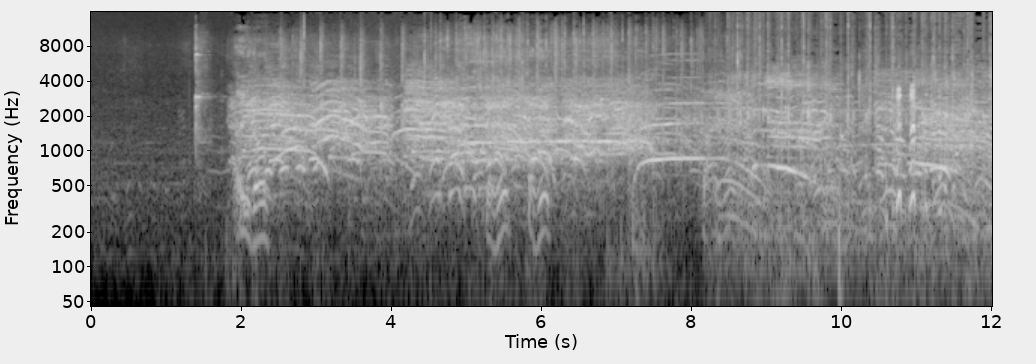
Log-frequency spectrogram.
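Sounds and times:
crowd yelling and cheering: 1.8s - 12.0s
people clapping: 2.0s - 12.0s.

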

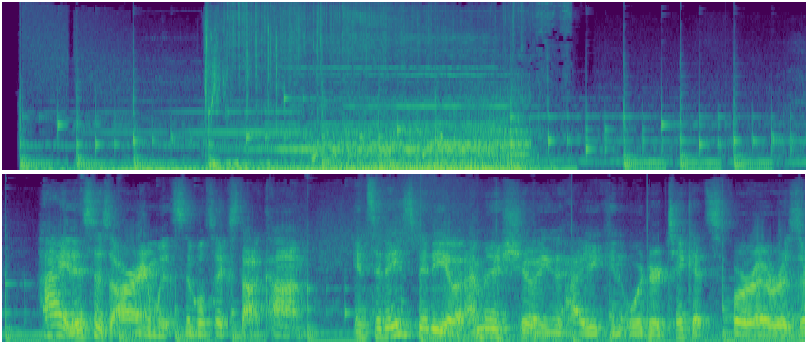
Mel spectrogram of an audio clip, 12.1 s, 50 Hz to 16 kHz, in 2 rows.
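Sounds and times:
logo intro music with low bass: 0.2s - 5.8s
wet splashy sound effect: 1.5s - 3.0s.

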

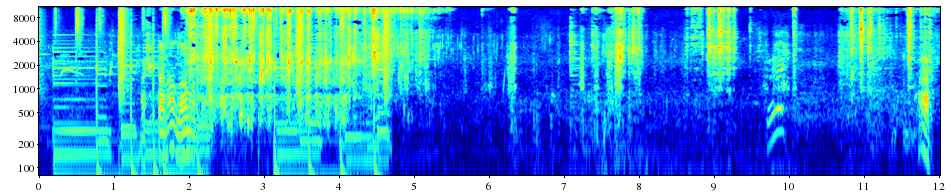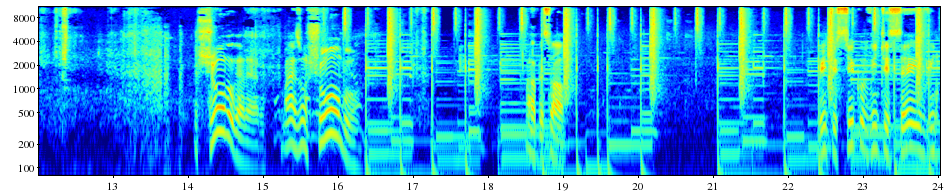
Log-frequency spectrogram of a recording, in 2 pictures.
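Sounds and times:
water and sand sloshing: 1.6s - 16.3s
metal scoop digging into wet mud: 1.8s - 5.4s.

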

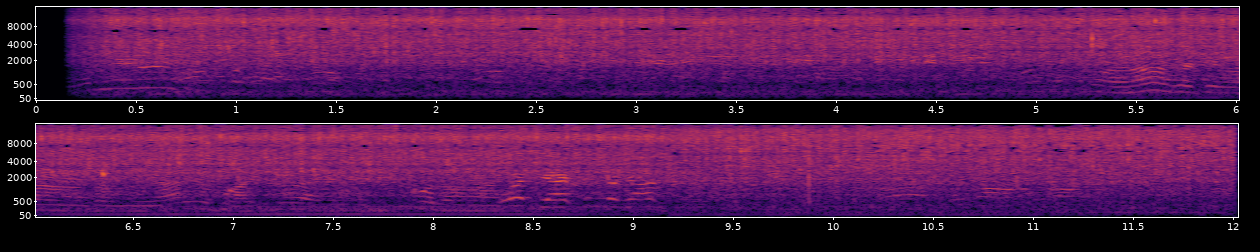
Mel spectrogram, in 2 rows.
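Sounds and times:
flowing river water: 0.2s - 12.0s.

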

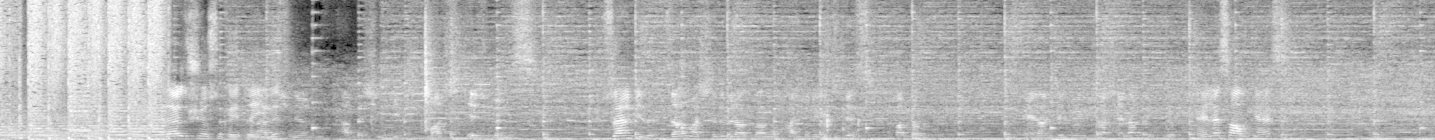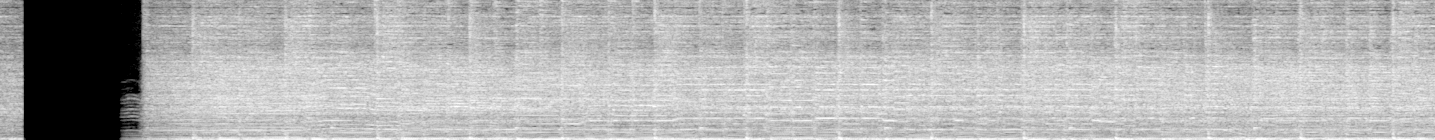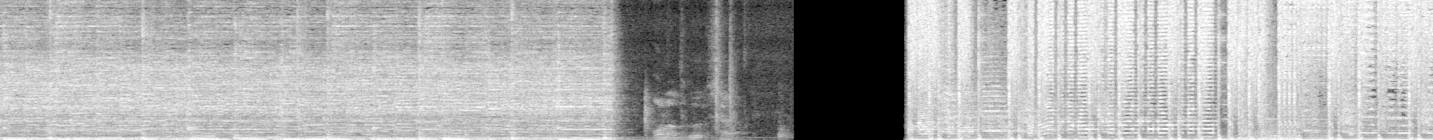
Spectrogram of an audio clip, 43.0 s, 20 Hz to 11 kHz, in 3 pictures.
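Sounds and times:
full band music: 0.0s - 1.7s
electric guitar: 15.7s - 34.9s.

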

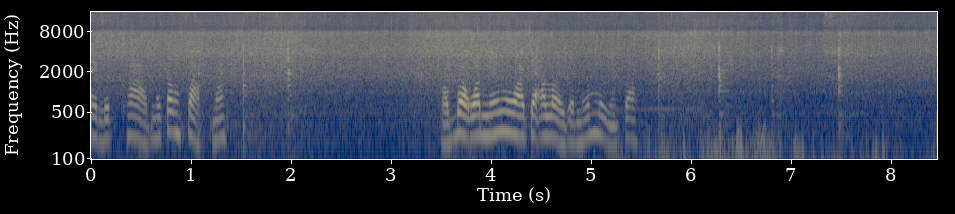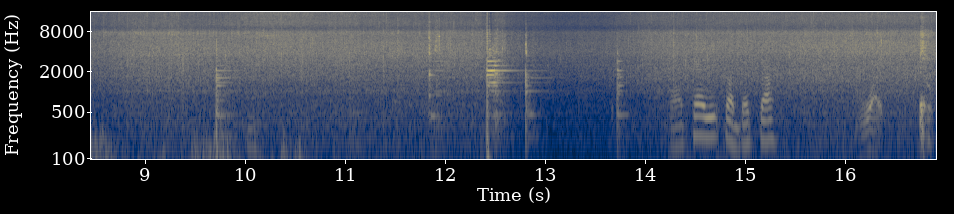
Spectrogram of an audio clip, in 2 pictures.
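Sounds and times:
stir-fry sizzling in a wok: 0.0s - 16.9s
ringing clank of spatula: 9.7s - 10.0s, 11.8s - 13.1s.

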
